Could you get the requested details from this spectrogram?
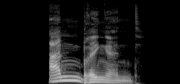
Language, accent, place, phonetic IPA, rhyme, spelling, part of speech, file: German, Germany, Berlin, [ˈanˌbʁɪŋənt], -anbʁɪŋənt, anbringend, verb, De-anbringend.ogg
- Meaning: present participle of anbringen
